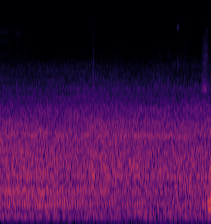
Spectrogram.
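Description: A metal cabinet door swings open.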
